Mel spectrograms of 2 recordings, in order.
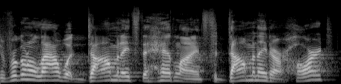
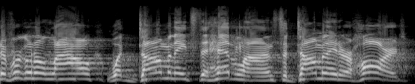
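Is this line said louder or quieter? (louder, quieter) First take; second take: quieter; louder. First: The line is said at a quieter volume. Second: The line is said at a louder volume.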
